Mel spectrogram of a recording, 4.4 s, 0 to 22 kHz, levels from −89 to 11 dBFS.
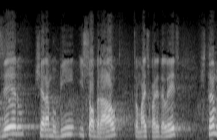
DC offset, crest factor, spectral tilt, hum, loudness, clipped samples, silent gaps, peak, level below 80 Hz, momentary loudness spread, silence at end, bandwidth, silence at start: under 0.1%; 14 dB; -5.5 dB/octave; none; -17 LUFS; under 0.1%; none; -4 dBFS; -58 dBFS; 15 LU; 0 s; 12 kHz; 0 s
